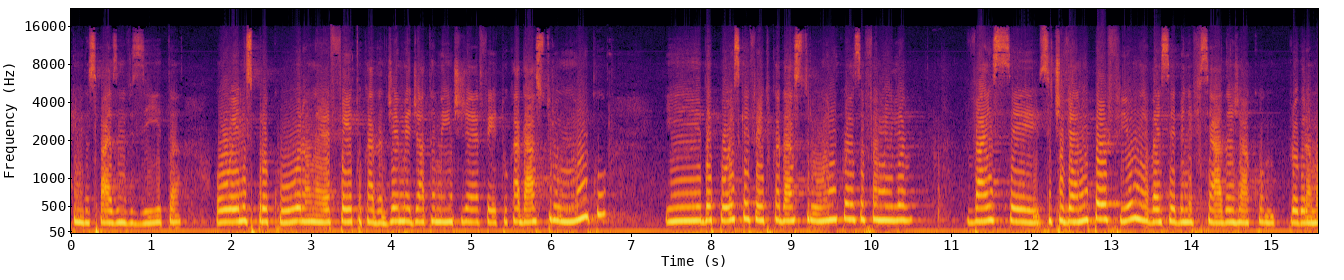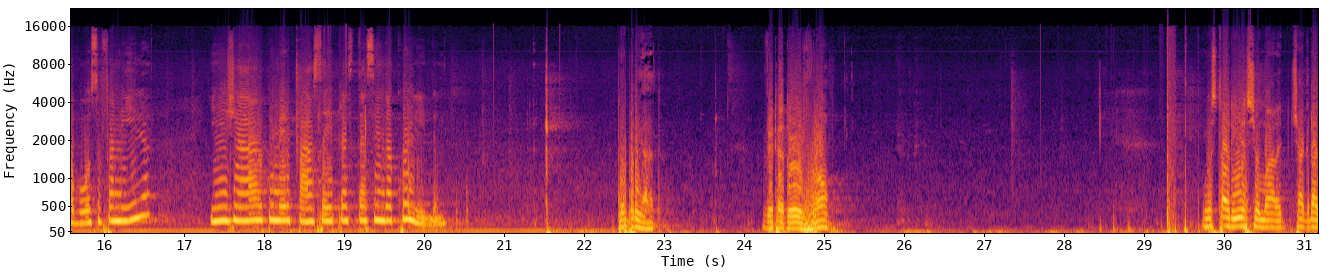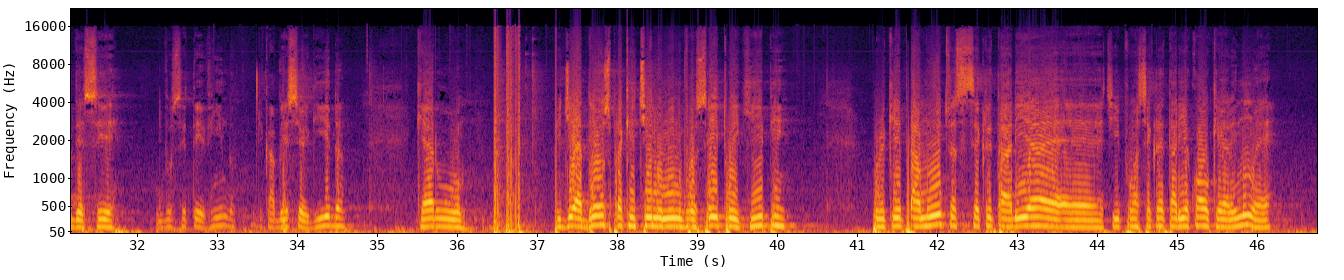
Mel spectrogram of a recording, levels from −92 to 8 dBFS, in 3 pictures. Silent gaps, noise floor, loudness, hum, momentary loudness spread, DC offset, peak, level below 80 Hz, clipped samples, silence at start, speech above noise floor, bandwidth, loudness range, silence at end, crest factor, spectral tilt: none; -33 dBFS; -7 LUFS; none; 17 LU; under 0.1%; 0 dBFS; -18 dBFS; 2%; 0 s; 28 dB; 15.5 kHz; 7 LU; 0 s; 8 dB; -6.5 dB/octave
